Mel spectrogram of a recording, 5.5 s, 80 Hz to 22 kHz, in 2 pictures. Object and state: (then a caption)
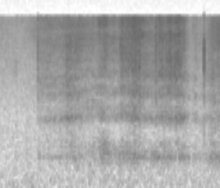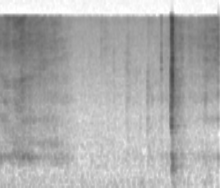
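Paperback workbook. Long nails on both hands scratch and tap across the glossy front cover of an A4 paperback workbook lying flat on a table. Soft, bright rustling scratches rise and fall for several seconds, with a faint tone around 600 Hz, before one sharp, crisp tap stands out near the end.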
